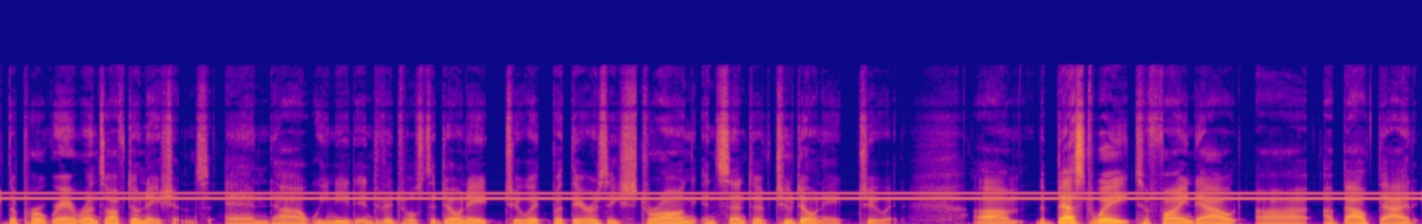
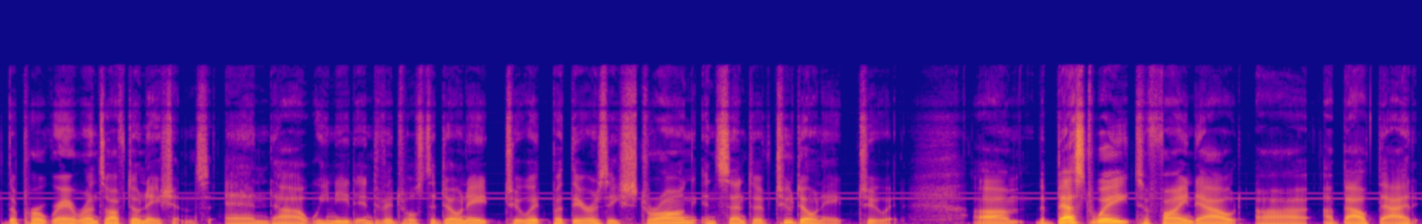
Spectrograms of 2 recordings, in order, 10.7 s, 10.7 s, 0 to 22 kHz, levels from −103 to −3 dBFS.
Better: second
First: high-pitched whine; loud; throughout; 2.5 kHz, 6 dB below the speech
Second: high-pitched whine; faint; throughout; 2.5 kHz, 35 dB below the speech

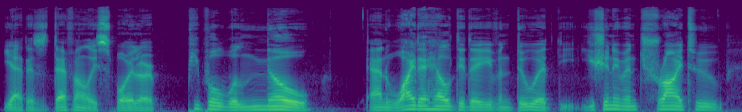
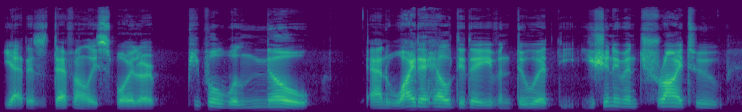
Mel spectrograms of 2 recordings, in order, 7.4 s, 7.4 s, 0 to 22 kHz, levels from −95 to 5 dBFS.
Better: first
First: none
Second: thin; very; fading below 350 Hz

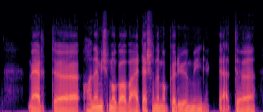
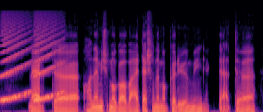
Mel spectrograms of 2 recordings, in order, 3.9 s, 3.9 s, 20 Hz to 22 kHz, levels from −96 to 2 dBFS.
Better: first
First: none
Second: siren; loud; at the start; peak 2 dB above the speech

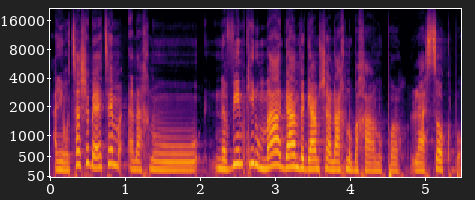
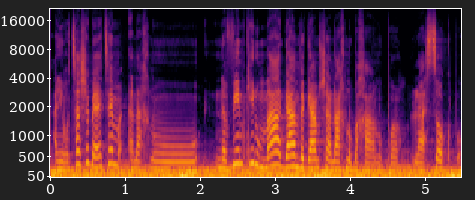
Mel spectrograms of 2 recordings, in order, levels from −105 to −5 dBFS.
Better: first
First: none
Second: low rumble; noticeable; throughout; 15 dB below the speech

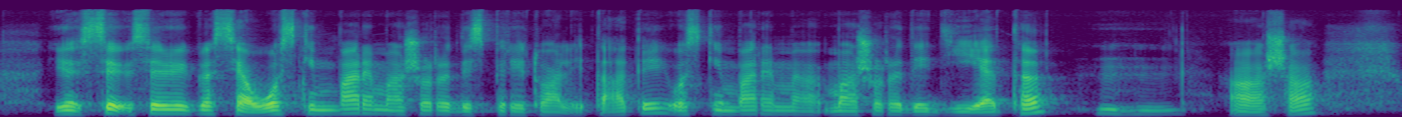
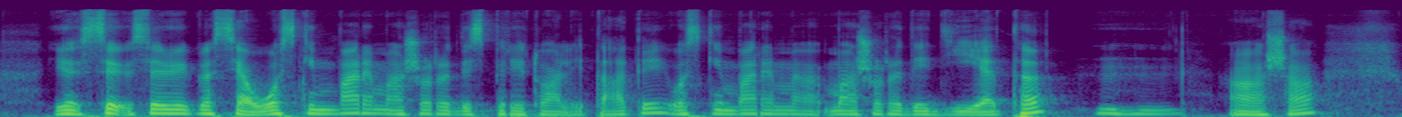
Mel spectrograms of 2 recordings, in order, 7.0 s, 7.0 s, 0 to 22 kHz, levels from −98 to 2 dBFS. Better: second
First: thin; somewhat; fading below 300 Hz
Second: none

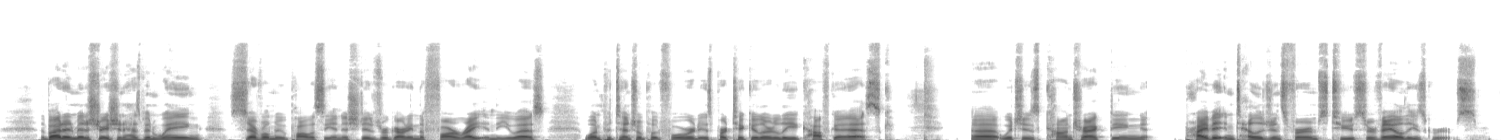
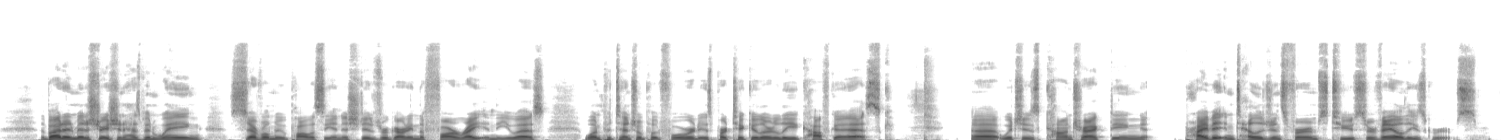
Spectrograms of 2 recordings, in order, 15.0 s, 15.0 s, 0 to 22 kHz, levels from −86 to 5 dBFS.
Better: neither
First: none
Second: none

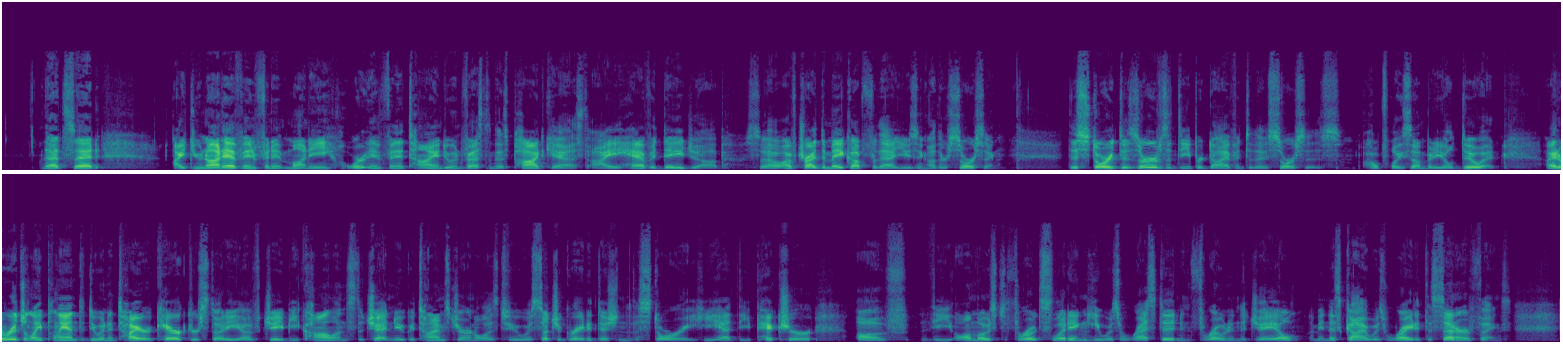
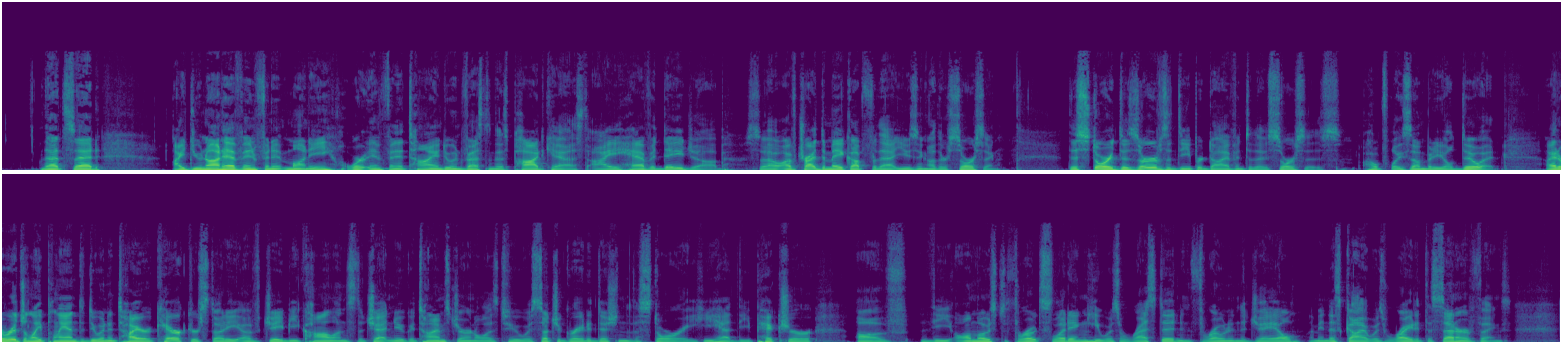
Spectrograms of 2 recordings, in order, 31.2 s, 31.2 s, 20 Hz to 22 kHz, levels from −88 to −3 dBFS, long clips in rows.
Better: second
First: thin; very; fading below 300 Hz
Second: none

